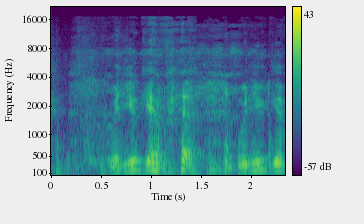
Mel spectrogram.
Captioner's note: laughter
